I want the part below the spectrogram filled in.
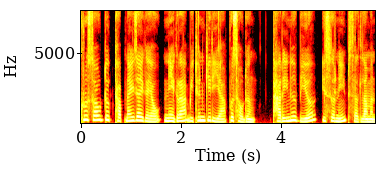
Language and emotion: Bodo, neutral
